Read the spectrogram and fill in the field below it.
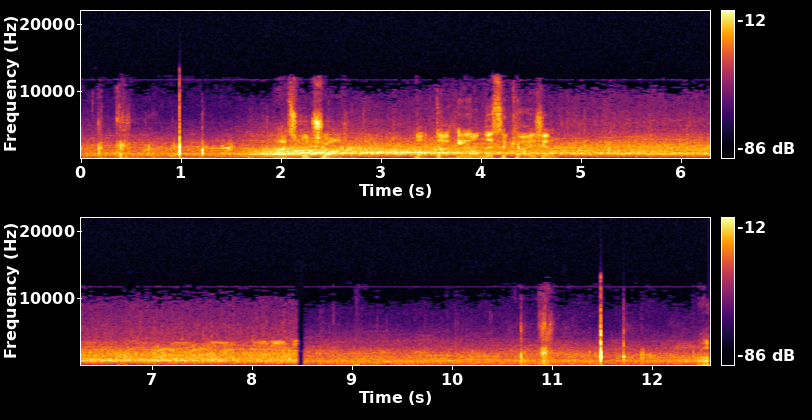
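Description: A cricket bat sharply cracks against a ball.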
